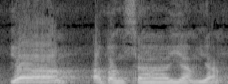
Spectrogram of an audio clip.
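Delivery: slow, drawn-out loving plea; tender sweet talk. Acted. Husband without a gift sweet-talking his wife, tender and slow. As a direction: coo it slowly, lingering on each endearment.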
